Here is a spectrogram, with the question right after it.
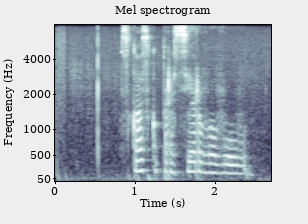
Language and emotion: Russian, neutral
